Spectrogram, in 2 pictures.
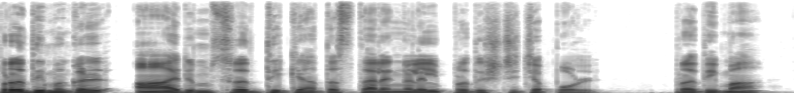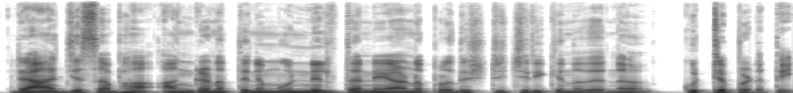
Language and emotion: Malayalam, neutral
